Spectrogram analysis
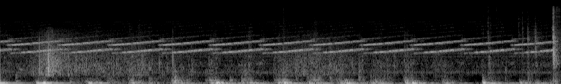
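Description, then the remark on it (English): A house alarm blares on and on, repeating a quick rising electronic whoop roughly twice a second, loud and shrill over low rumbling background noise, with no one speaking. “It's the alarm.”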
